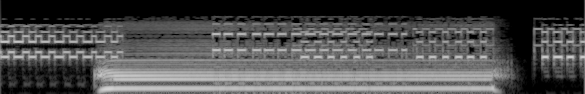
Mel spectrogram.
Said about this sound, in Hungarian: Ugye milyen rossz, ha vezetés közben csörög a mobil, és nincs kihangosítója?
